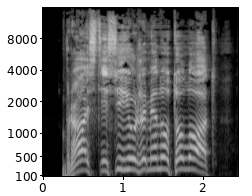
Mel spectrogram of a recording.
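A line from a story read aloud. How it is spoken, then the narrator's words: Shout. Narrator (Russian): закричал Кап матросам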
